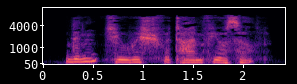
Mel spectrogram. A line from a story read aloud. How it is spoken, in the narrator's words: she asked softly, so softly it was almost a whisper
